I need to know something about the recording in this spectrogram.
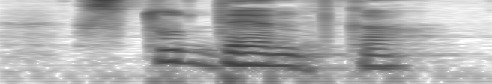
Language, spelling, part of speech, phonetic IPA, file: Ukrainian, студентка, noun, [stʊˈdɛntkɐ], Uk-студентка.ogg
- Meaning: female equivalent of студе́нт (studént): student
